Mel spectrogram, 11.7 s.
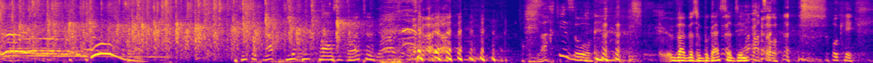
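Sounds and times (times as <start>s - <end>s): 
audience cheering: 0.0s - 6.3s
laughter: 0.0s - 11.5s
speech: 3.8s - 11.6s.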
